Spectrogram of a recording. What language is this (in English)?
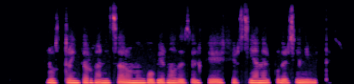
Spanish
